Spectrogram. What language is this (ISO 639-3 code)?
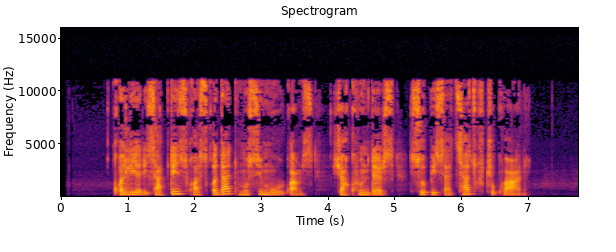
sva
